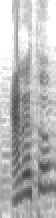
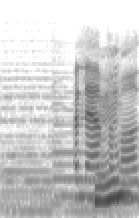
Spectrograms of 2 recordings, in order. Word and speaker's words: anathema: Anthem. An anthem. An anthem to everything she believes in and stands for. Anathema technically, but it's it's the same.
